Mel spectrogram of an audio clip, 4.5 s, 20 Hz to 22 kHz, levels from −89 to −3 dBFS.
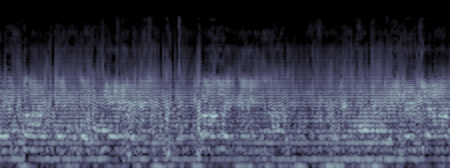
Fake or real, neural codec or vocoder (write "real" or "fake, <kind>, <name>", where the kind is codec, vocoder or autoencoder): fake, vocoder, BigVGAN v2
